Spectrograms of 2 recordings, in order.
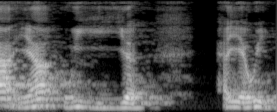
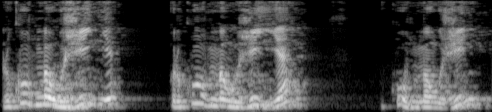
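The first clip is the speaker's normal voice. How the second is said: slowed demo; slower than usual. Shown as a demonstration. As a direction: say rukoub mawji slowly and clearly. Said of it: "rukoub al-amwaji". (rukoub mawji dit lentement)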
